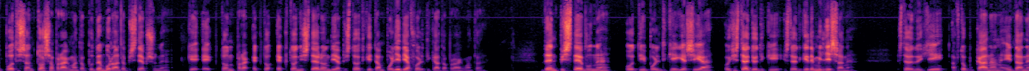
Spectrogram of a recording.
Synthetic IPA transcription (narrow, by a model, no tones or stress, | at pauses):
ipo̞θesɐnt̪o̞sɐpɾɐɣmɐt̪ɐpuðe̞mbo̞ɾunɐt̪ɐpi̥st̪e̞psune̞ | ceʔkt̪onpɾɐek̪oekt̪o̞nist̪e̞ɾo̞nðiɐpist̪o̞θi̥ceit̪ɐmpo̞liðiɐfo̞ɾe̞t̪ikɐt̪ɐpɾɐ̰ɣmɐt̪ɐ̰ | ðe̞npist̪e̞vune̞ | o̞t̪iːpo̞lit̪iciːɣe̞siɐ | o̞çist̪iɾɐt̪io̞t̪icist̪ɐtjot̪iciðe̞milisɐne̞ | st̪iɾɐt̪ot̪iciɐft̪o̞pukɐnɐneit̪ɐne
